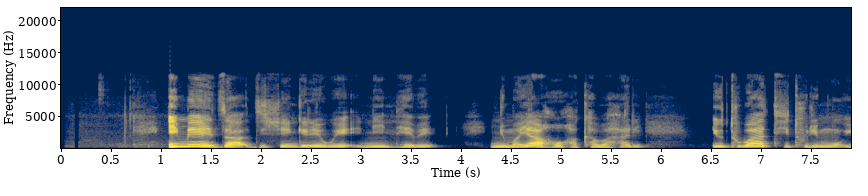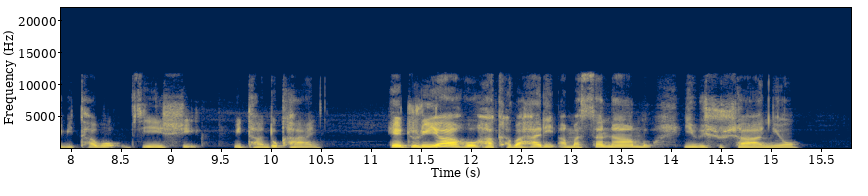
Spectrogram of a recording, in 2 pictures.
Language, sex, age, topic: Rundi, female, 18-24, education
